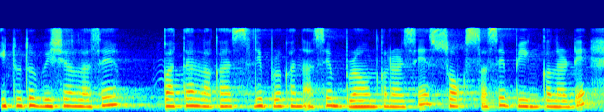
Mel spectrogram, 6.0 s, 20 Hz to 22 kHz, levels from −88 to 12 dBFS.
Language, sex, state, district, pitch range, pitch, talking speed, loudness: Nagamese, female, Nagaland, Dimapur, 225-260 Hz, 235 Hz, 170 wpm, -14 LUFS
